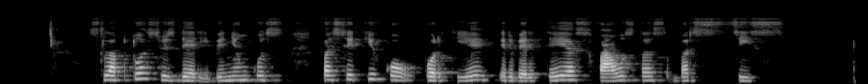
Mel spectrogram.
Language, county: Lithuanian, Šiauliai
